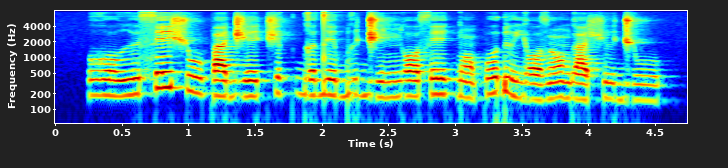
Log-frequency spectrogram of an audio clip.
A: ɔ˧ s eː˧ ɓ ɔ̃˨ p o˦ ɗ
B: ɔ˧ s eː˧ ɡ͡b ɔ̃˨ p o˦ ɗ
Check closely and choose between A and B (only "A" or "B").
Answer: B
